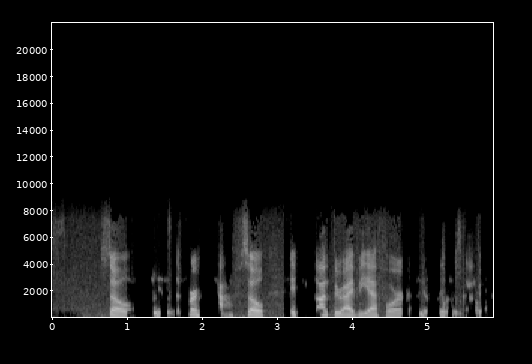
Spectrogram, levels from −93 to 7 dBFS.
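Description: From 0.00 to 0.31 s the room background is pulled down by about 11 dB and then returns: background gated by the echo canceller. The ambient floor dips. That separates it from the cuts that follow, which bite into the talker.

At 0.99 to 1.09 s, 1.29 to 2.41 s, 3.16 to 3.71 s and 4.65 s to the end, the voice itself sinks, by roughly 25 dB in the first brief dip and around 40 dB in the longer ones. The likely cause is speech suppressed in double talk, with the canceller mistaking the talker for loudspeaker echo. Unlike gating, it eats words, not just room tone.

Short scraps of a second voice surface at 1.57, 4.76 and 5.64 s, each lasting about 40 to 50 ms and sitting about 20 to 25 dB under the main talker. These are likely the other side's voice leaking through as residual echo. They add sound on top of the talker rather than removing it, and the whole call is band-limited at 8 kHz.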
